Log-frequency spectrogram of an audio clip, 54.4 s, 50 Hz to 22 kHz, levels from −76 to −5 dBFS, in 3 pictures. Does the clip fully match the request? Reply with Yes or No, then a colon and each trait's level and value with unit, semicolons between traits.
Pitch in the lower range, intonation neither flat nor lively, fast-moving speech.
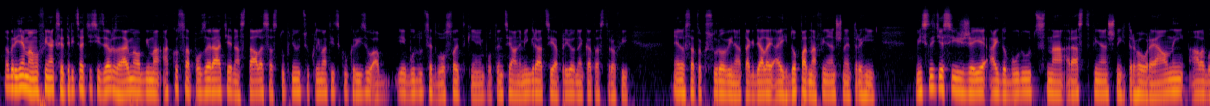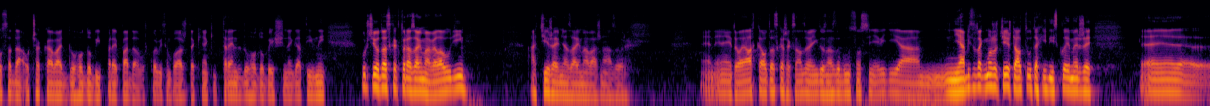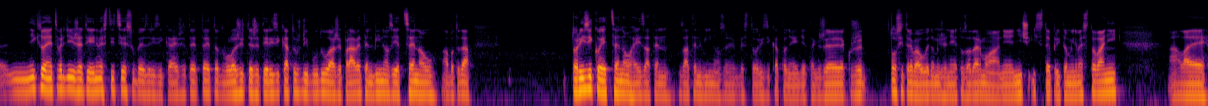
Yes: low, 100 Hz; average, 3.4 semitones; fast, 195 wpm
